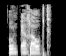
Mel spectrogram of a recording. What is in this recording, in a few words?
"unerlaubt", German; adjectives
